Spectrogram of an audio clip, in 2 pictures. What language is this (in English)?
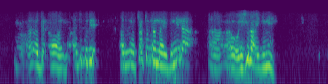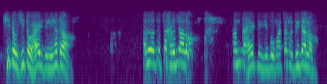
Manipuri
